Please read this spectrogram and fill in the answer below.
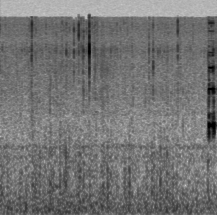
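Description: Near silence: faint outdoor background with a couple of faint ticks.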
